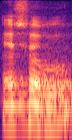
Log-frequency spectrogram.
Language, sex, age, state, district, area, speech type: Odia, male, 60+, Odisha, Boudh, rural, spontaneous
